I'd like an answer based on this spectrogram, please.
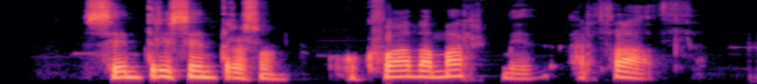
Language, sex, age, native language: Icelandic, male, 40-49, Icelandic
